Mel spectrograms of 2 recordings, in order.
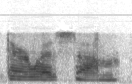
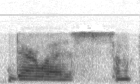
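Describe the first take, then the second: No difference in how they are said.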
